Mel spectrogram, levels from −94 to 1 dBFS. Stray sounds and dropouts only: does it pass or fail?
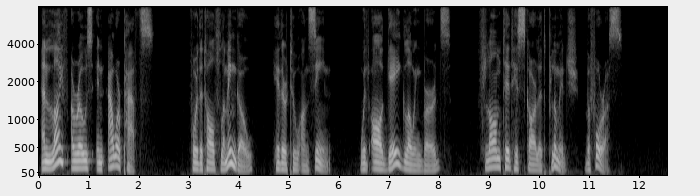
pass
